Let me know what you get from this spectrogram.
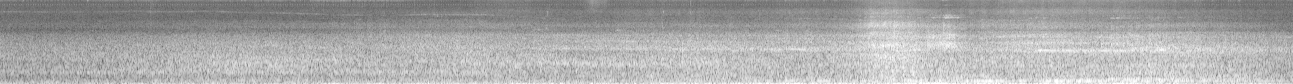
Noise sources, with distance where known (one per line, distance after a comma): engine of unclear size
